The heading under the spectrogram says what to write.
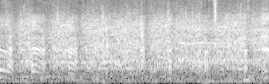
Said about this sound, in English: And the crowd is jacked. The Coyote's going crazy.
